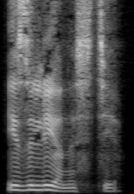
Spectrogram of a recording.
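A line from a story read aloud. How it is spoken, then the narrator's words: Sarcastic reply. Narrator (Russian): язвительно отвечал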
